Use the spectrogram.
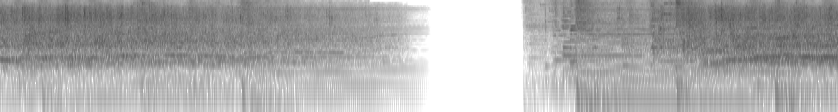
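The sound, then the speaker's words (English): An excited crowd claps and cheers at a live event, a dense, loud wash of applause that cuts off into brief silence, then resumes just as full and steady. “If you're just joining us and you're hearing that very excited crowd, we are at a live event”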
